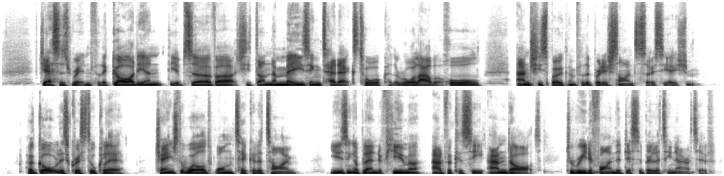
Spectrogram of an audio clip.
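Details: Adult male speaker; normal fluent speech.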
